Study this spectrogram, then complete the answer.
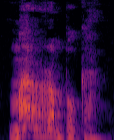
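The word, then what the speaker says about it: مَنْ رَبُّكَ: Dibacanya harus jelas, tidak berdengung. Tulisannya adalah man rabbuka, dibacanya adalah harus man rabbuka.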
